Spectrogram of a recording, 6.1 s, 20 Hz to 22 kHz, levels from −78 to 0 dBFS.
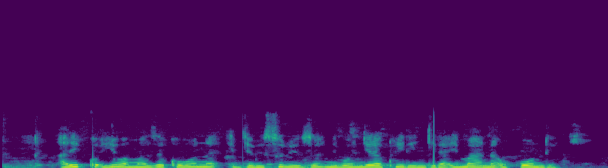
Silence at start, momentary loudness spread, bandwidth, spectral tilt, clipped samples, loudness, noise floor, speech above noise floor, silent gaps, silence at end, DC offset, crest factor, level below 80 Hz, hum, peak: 0.05 s; 5 LU; 5.6 kHz; -8.5 dB/octave; under 0.1%; -17 LUFS; -39 dBFS; 23 dB; none; 0.3 s; under 0.1%; 14 dB; -56 dBFS; none; -2 dBFS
